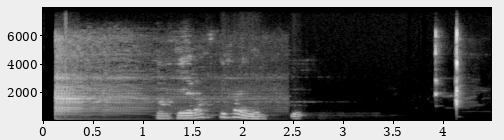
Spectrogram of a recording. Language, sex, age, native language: Icelandic, female, 60-69, Icelandic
